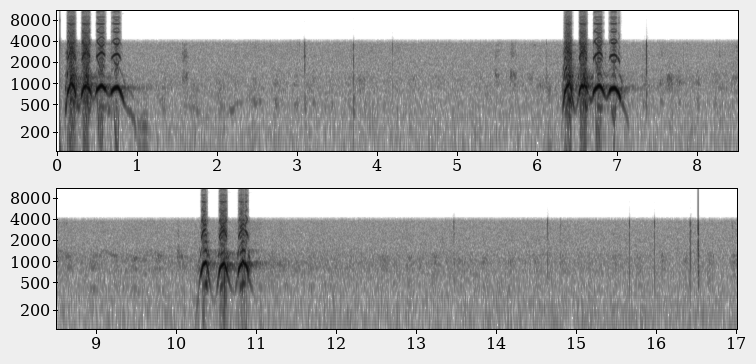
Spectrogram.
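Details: Newfoundland dog at a dog daycare giving short bursts of loud barks, about three to four quick barks per burst, with bursts several seconds apart and a quiet room between.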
